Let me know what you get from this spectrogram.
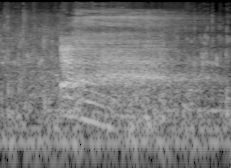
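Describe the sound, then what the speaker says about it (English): Bubbly bath water splashes as a small mud-covered monster is helped into the tub, a sudden splash followed by a sustained wash of water that fades slightly. "Blue helped Oogla Boogla into the bubbly bath."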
